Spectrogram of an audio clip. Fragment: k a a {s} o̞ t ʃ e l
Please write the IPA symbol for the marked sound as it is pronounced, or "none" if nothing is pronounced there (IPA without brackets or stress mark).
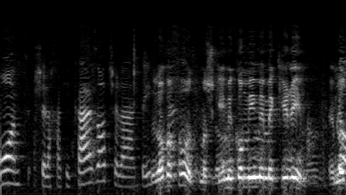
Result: z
